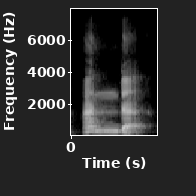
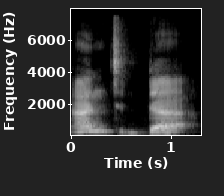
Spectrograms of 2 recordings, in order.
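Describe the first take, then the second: First: Only the n is pronounced. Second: Both n and j are pronounced. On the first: The speaker calls it right. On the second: The speaker calls it wrong.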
